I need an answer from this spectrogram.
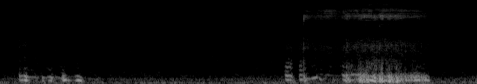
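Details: A two-year-old cat asleep, snoring: a short low rasping snore near the start, a pause of quiet breathing, then a louder, longer grating snore toward the end with a faint airy hiss above it.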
